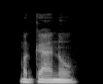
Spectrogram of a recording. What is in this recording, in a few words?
"magkano", tagalog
